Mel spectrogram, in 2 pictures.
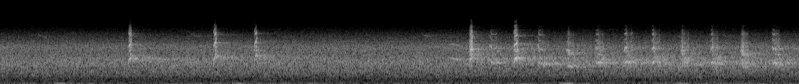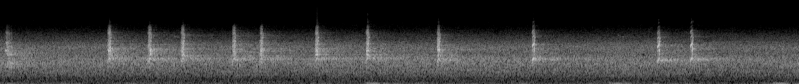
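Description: Turkey call sounding sharp hen-turkey yelps: a quick run of about a dozen notes a few seconds in, then spaced single notes and pairs. It is a hunter calling to draw in a gobbler.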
